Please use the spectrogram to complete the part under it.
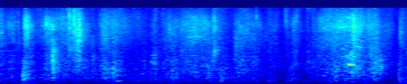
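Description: A cardboard box bumps and scrapes on the floor.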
